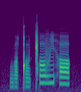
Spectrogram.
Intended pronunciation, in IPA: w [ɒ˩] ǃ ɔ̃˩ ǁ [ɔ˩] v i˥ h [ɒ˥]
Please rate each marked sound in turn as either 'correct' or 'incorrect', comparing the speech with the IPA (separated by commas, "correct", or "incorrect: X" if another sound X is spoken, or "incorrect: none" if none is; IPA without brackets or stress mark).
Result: correct, incorrect: ɔ˥, correct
